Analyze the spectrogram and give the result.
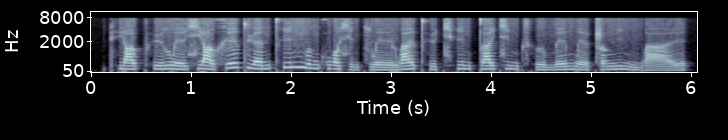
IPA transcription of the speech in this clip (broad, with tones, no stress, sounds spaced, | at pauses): pʰ j ɑ˧˥ ʊ̯ pʰ y˧˥ l w e˧˥ ɪ̯ ɕ j ɑ˨˩ ʊ̯ x e˥ ɪ̯ t̪ ɥ ɛ˧˥ n t̪ʰ i˥ n n̪ ʊ˥ ŋ x w ɔ˥˩ ɕ i˩ n t͡s w e˨˩ ɪ̯ ɻ w a˥ ɪ̯ t̪ʰ y˨˩ t͡ɕʰ i˥˩ n t̪ a˥ ɪ̯ t͡ɕ i˥˩ ŋ t͡sʰ ɹ̩˨˩ m e˥ ɪ̯ m w e˨˩ ɪ̯ ʈ͡ʂ ɤ˥ ŋ i˥˩ ŋ m w a˨˩˦ ɪ̯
